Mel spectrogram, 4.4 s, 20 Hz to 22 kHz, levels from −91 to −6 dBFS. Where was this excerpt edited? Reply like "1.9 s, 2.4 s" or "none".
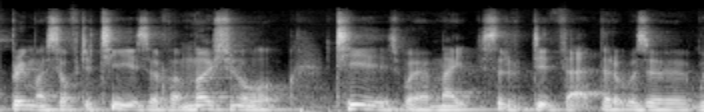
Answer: none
